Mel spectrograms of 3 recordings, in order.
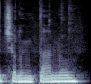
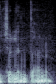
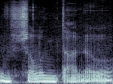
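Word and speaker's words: Celentano: Do you know Adriano Chelano? Oh, I said it so stupidly. Adriano Chelentano. There we go. That sounds fair. Adriano Chalentano. I've heard people say it like that.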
